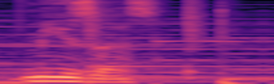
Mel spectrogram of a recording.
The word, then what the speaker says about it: Mises: song with Adam Calhoun, Mises, pronounced like Jesus, Mises.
